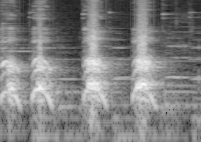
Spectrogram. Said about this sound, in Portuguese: O cachorrinho.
